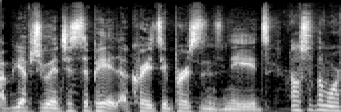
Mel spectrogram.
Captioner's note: none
